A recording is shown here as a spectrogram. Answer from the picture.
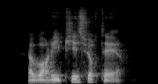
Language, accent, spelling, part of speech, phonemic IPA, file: French, France, avoir les pieds sur terre, verb, /a.vwaʁ le pje syʁ tɛʁ/, LL-Q150 (fra)-avoir les pieds sur terre.wav
- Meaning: to have one's feet firmly on the ground, to be realistic, to be practical, to be well-grounded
